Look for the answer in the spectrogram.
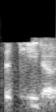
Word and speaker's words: Petito: We're going to, just a preference, we're going to talk about two really tough cases, Alex Murdaugh and then the Gabby Petito? Petito, is that how you say it? – I believe it's Petito, yes.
